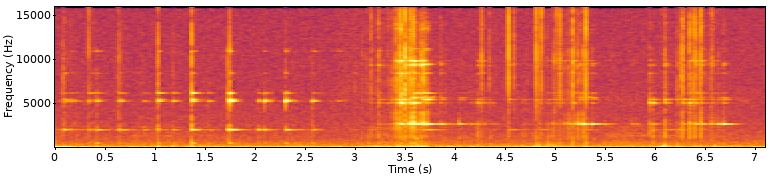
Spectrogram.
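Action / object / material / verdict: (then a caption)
tap / glass object / glass / none. A glass object is tapped repeatedly with the fingers, giving light, bright clinks with short high ringing tones over a faint low background hum. Brief louder clusters of taps come around the middle and near the end.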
